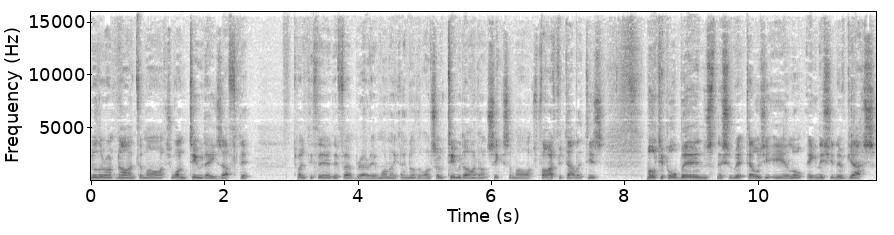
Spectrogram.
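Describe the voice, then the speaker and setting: A man talks at a moderate pace in a medium pitch. His tone is dark and mellow, and his intonation is flat and monotone. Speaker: mining historian. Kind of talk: casual explanatory talk showing archive documents.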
